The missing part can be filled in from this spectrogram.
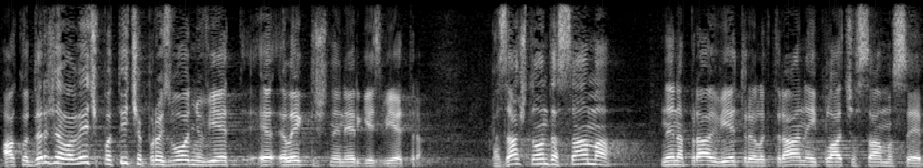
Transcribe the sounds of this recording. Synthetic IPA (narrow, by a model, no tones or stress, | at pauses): ako̞d̪r̩ʒaʋaʋe̞t͡ʃpot̪it͡ʃepɾo̞izʋo̞d̪ɲuʋjet̪ele̞k̚t̪ɾit͡ʃne̞ːne̞ɾɡije̞izʋje̞t̪ɾa̰ | pazaʃt̪o̞o̞nd̪asaːma | ne̞napɾaːʋiʋjet̪ɾoe̞le̞kt̪ɾaːne̞iplˠaːt͡ɕasaːmose̞bi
